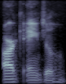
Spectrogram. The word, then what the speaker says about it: Archangel: Yes, Archangel. Yes. – Not Arch. Arc. And I always mispronounce that.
